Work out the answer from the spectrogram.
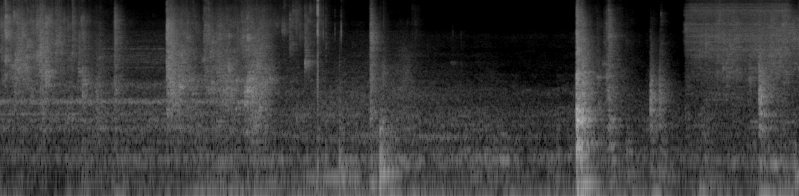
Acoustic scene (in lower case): restroom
